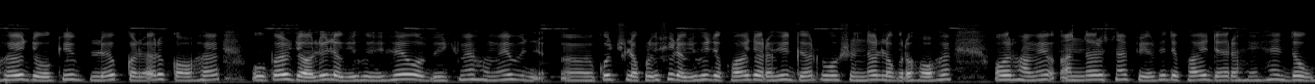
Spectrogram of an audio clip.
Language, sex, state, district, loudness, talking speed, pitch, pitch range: Hindi, female, Goa, North and South Goa, -31 LUFS, 180 wpm, 205 Hz, 185-220 Hz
